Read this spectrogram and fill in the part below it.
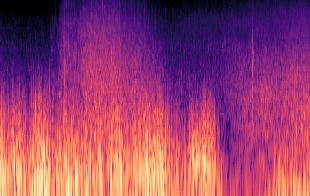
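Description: A small wave breaks and washes up onto the shore.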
